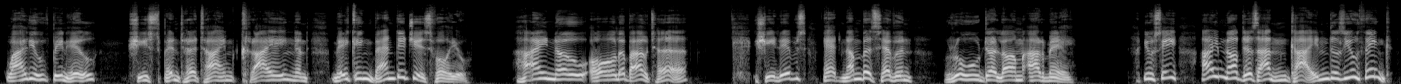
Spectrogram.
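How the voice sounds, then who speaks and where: A man reading an audiobook, voicing a frantic, grieving old grandfather in high, cracking outbursts. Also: big pitch swings, a little slow, no room sound, clean studio sound. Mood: doting.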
